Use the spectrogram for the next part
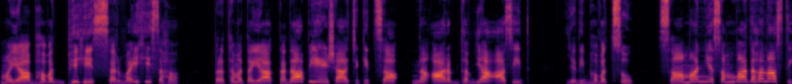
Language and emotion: Sanskrit, disgusted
